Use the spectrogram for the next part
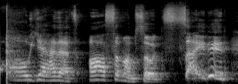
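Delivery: high, gushing self-quote; over-the-top giddy, high pitch; mock excited. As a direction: squeal it like you just got paid. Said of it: "And I was like".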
